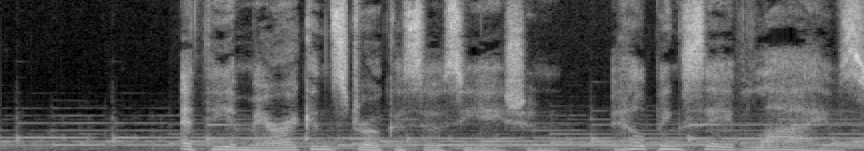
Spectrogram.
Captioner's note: uplifting piano music; voiceover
